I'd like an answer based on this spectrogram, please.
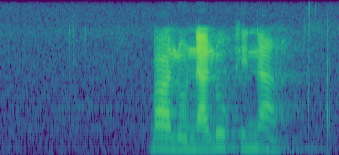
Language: Xhosa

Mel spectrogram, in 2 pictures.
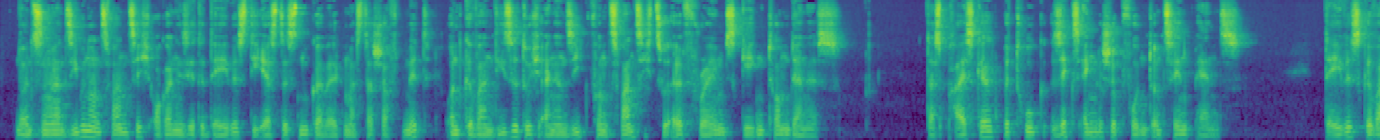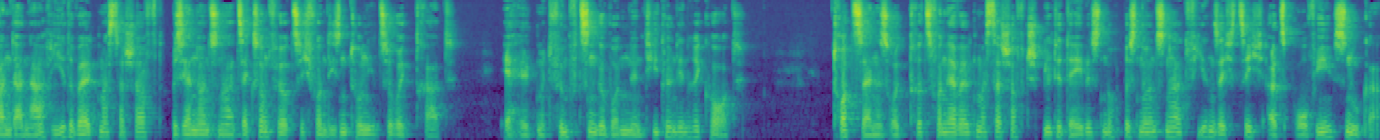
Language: German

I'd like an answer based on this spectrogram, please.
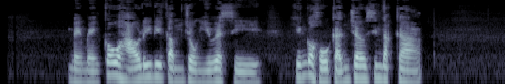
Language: Cantonese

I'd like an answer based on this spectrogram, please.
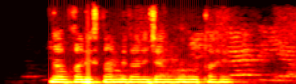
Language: Urdu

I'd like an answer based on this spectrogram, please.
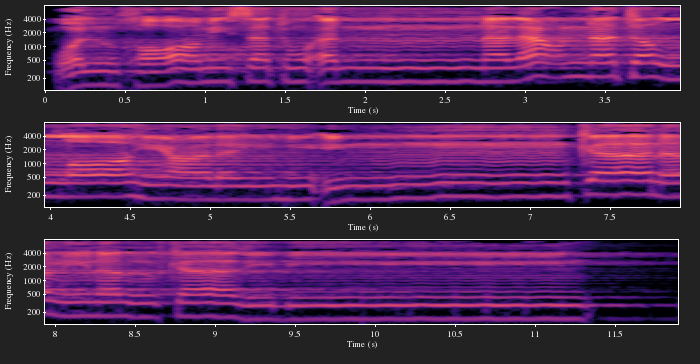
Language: Arabic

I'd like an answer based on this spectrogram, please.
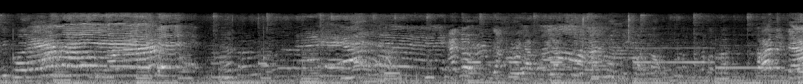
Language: Indonesian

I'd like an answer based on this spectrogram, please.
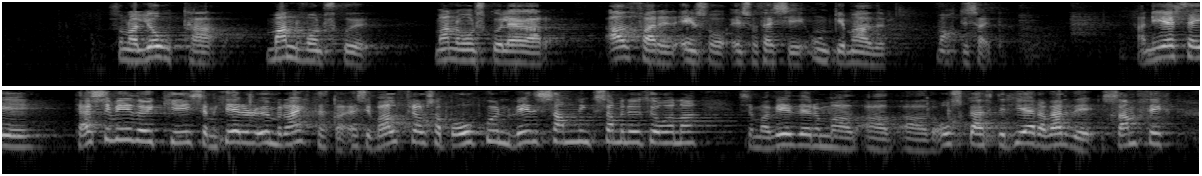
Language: Icelandic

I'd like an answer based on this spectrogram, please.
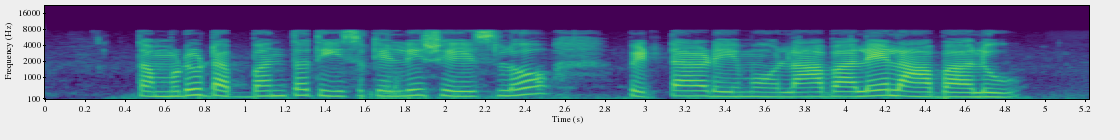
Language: Telugu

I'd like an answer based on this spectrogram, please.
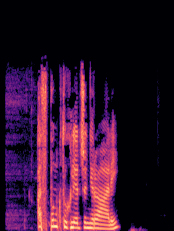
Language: Belarusian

